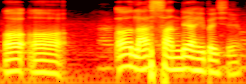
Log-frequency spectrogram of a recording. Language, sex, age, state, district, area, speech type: Assamese, male, 30-45, Assam, Nalbari, rural, spontaneous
